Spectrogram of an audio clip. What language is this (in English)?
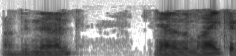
Malayalam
